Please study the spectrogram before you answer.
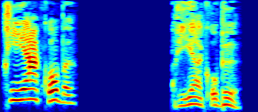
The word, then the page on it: giacobbe: Dutch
